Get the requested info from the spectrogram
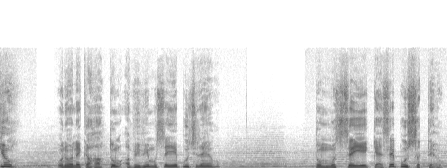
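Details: Adult male speaker; normal speech.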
